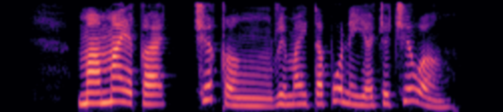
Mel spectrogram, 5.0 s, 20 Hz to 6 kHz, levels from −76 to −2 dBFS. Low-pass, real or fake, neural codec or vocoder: 5.4 kHz; real; none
